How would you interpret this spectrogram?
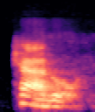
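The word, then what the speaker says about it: quatre: wheat FR no and carot okay carot it's pronounced as car apply the same rule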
